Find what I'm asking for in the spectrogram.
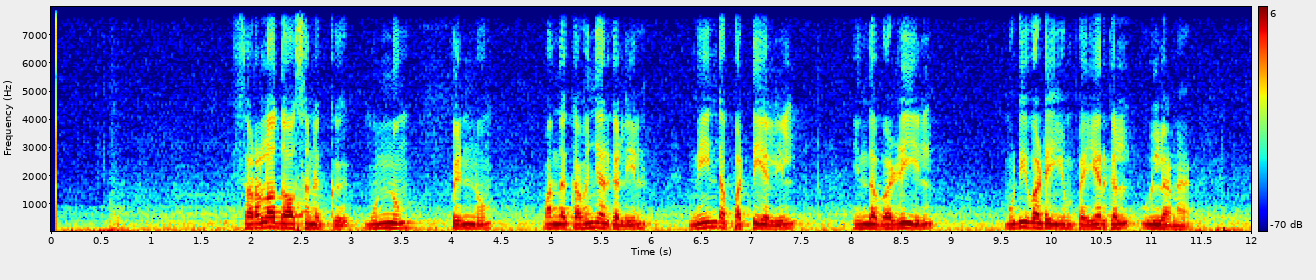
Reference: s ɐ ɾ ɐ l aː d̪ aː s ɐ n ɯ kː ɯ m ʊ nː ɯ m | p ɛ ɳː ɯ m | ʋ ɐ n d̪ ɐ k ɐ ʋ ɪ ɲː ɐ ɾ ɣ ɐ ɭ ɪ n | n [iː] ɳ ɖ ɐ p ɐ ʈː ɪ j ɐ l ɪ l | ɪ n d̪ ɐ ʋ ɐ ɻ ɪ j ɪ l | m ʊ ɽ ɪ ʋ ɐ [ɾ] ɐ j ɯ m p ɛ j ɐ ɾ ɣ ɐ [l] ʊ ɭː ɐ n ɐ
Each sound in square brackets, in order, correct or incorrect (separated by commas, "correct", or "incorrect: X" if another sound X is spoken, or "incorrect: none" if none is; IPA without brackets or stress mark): correct, incorrect: ɽ, incorrect: ɭ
